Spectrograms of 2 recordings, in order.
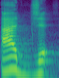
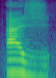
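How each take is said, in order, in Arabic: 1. الحرف الساكن صوت j صلب. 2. الحرف الساكن صوت zh ناعم. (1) "بلکه اج" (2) "ژ تلفظ نکنین، نگیم اج اج"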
